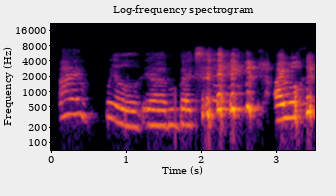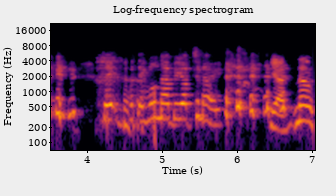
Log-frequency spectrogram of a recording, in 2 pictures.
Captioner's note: laughs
